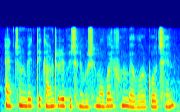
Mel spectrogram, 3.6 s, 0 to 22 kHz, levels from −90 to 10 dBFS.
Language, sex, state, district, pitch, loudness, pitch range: Bengali, female, West Bengal, Alipurduar, 230 Hz, -14 LUFS, 220-245 Hz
